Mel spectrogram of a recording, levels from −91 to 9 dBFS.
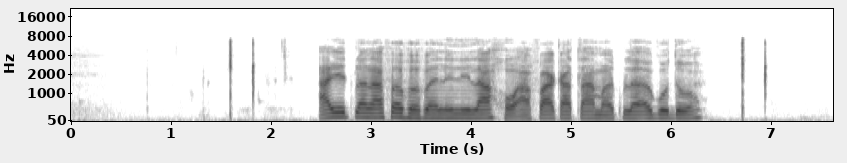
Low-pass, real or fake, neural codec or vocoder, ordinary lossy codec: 7.2 kHz; fake; codec, 16 kHz, 8 kbps, FreqCodec, larger model; MP3, 64 kbps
